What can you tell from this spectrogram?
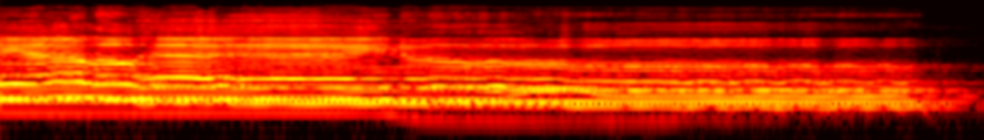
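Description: Cantor singing a wavering melismatic line over sustained low harmony, which shifts to a new chord about two seconds in. The final chord fades away near the end, closing the piece.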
